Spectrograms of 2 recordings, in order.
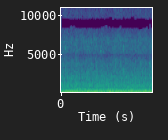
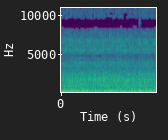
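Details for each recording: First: LeBlond Regal 13" x 30" engine lathe headstock in rotation with a steady low gear-mesh growl rising and falling with spindle speed, not a ticking; otherwise machine in nice shape. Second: LeBlond Regal 13" x 30" engine lathe running through the low, mid and high ranges (45–654 RPM): steady, even hum from the headstock gears, a mesh rather than ticking, with no knocks or grinding; running smoothly and healthy.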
